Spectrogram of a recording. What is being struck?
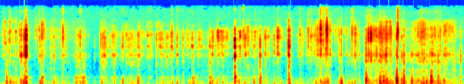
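Mannequin head coated in coarse glitter.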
